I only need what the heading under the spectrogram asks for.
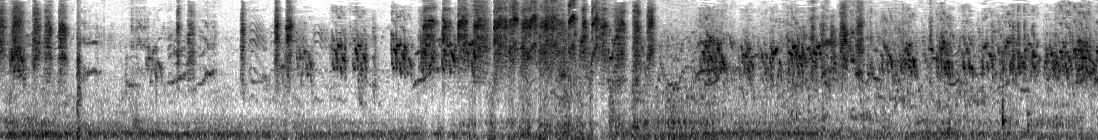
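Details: Several parakeet hatchlings calling for food: overlapping scratchy, buzzy squawks in rapid uneven bursts, high-pitched and nearly unbroken, with short quieter dips between surges and a soft low background hum.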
